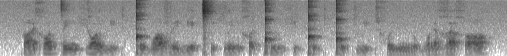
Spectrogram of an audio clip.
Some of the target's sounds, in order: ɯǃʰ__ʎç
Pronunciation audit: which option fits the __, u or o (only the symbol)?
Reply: u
